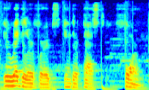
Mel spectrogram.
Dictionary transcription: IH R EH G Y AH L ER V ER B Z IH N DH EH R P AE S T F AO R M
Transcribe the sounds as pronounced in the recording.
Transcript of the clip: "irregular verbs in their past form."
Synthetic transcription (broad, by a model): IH R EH G Y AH L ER V ER B Z IH N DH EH R P AE S T F AO R M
